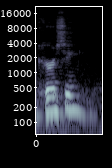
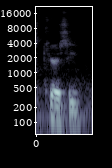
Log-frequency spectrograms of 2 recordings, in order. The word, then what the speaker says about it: Kirsty: to a trucking with Kersey Kirsty your name is Kirsty that's how you pronounce it um she she has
